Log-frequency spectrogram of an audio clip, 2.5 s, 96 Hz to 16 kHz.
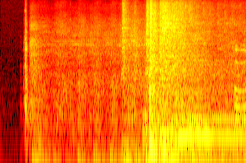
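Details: Honda Civic EG with a K20 engine swap, first start-up with fuel pressure just under 30 psi, no fuel leaks, ECU plugged in and clutch down: the starter cranks briefly, then the engine fires right off and settles into a steady, even idle, a clean, healthy start.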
